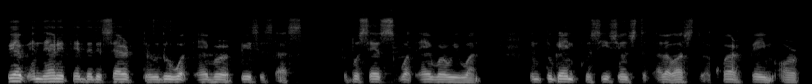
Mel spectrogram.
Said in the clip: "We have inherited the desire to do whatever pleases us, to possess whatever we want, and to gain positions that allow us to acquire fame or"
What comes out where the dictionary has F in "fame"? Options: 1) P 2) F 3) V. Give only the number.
1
